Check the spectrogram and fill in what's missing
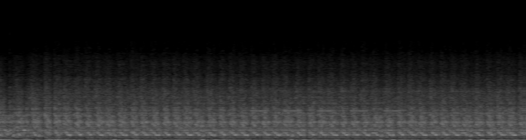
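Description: An old car's engine cranks on a cold start: a loud, close, rhythmic starter churn that repeats steadily throughout, with no talking.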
